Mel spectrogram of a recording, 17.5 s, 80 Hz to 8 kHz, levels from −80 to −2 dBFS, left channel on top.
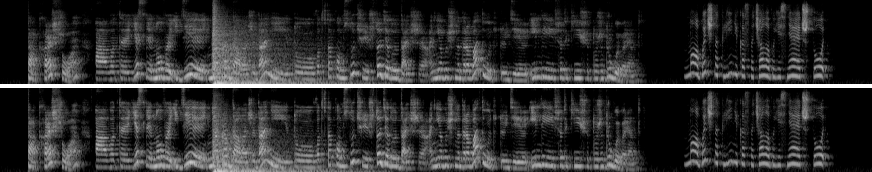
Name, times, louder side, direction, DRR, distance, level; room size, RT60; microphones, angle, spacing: voice 1, 0.5-12.7, right 2 dB, 50° right, 3 dB, 3.0 m, -32 dB
sound 1, 4.2-7.7, equal, 55° left, 2.9 m, -29 dB
voice 2, 13.7-16.5, equal, 5° left, 7 dB, 1.2 m, -34 dB
17.5 x 17.5 x 2.7 m, 0.36 s
head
